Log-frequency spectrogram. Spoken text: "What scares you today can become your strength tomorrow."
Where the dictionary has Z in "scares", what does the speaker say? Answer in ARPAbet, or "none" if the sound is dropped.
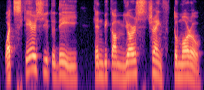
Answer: S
